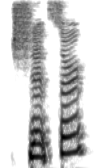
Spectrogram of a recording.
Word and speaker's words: Schnitzer: The Schnitzer.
